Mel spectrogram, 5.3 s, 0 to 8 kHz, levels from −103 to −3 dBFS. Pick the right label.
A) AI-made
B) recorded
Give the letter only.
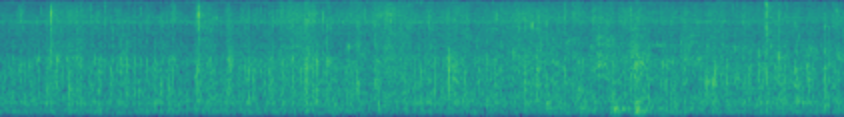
B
